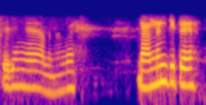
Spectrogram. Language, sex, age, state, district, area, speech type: Tamil, female, 30-45, Tamil Nadu, Mayiladuthurai, urban, conversation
